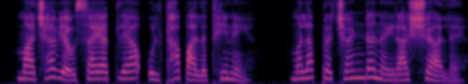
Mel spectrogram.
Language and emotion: Marathi, sad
